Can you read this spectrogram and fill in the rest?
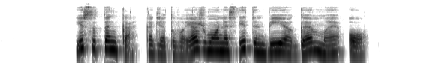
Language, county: Lithuanian, Šiauliai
